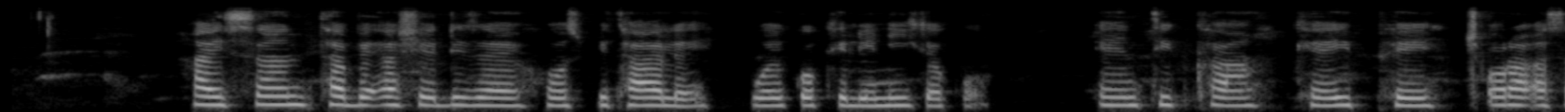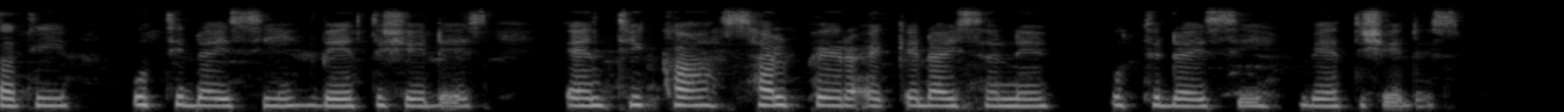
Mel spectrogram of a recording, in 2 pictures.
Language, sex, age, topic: Gamo, male, 18-24, government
